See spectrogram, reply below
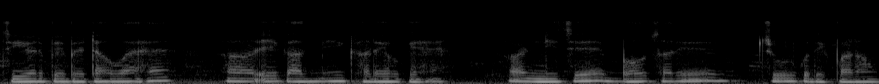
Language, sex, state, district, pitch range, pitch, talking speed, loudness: Hindi, male, Bihar, Kishanganj, 125-145 Hz, 130 Hz, 145 wpm, -40 LUFS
